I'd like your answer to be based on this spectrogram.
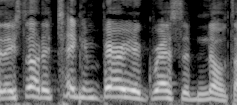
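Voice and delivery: usual speaking voice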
